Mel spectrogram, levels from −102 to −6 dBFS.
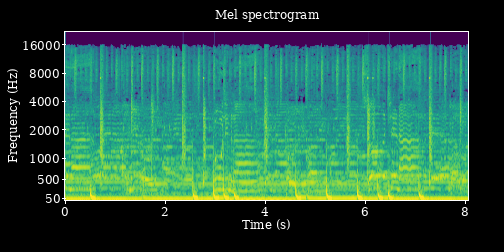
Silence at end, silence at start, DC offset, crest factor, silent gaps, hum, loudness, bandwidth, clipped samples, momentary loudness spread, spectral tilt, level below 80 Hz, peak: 0 s; 0 s; under 0.1%; 10 dB; none; none; -12 LUFS; 16 kHz; under 0.1%; 5 LU; -5 dB/octave; -10 dBFS; 0 dBFS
